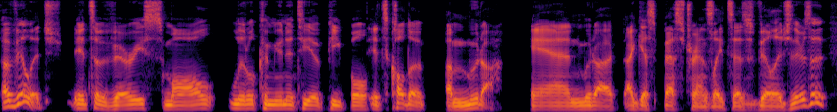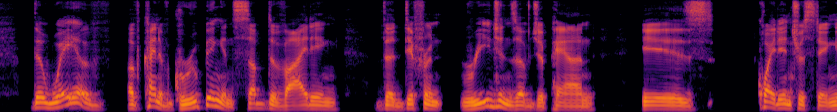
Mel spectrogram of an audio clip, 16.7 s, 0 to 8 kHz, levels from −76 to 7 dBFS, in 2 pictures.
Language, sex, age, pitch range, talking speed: English, male, 30-49, 85-100 Hz, 150 wpm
